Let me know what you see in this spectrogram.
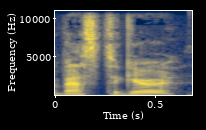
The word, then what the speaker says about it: Vestager: And you cite people like Margaret Vestager. Is that how you pronounce her name? – Yeah.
